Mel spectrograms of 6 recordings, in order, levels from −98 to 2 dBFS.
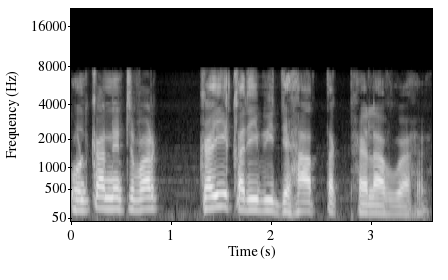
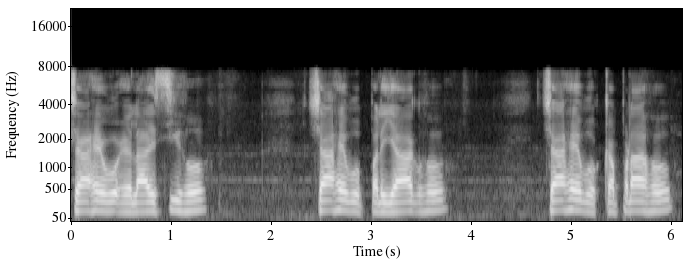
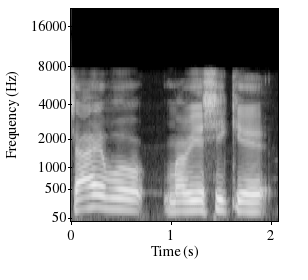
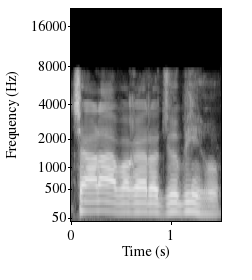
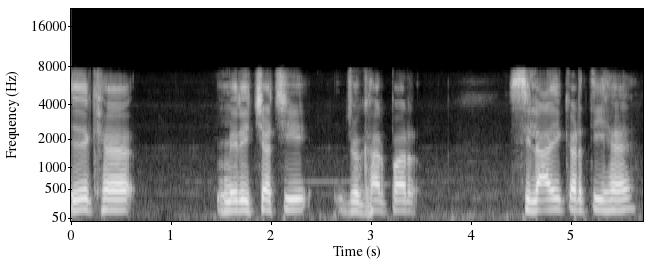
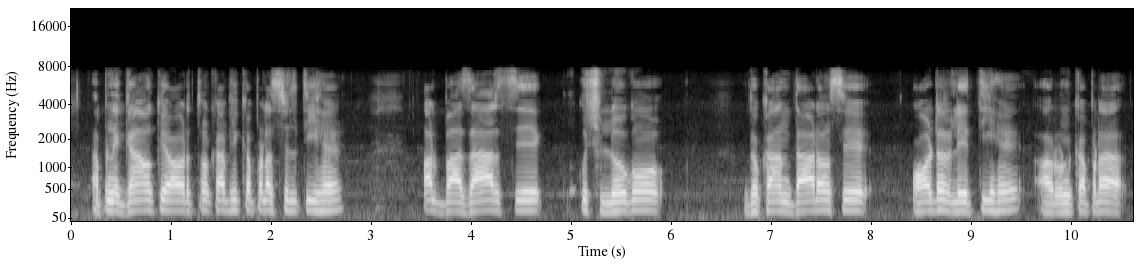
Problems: background sounds at intervals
